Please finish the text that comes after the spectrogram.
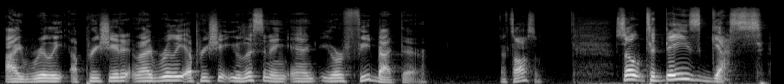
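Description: Guy hosting a design podcast, kinda high voice, goofy and jokey, super casual. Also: expressive, moderate pace, darkish tone. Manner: playful and jokey, self-deprecating asides. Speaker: podcast host. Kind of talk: casual interview, upbeat show intro.

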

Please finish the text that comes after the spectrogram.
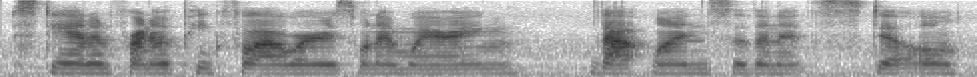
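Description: A young woman hosting a podcast interview, talking in a casual, relaxed way and filling her speech with "like". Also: on the low side, a little slow, slight background noise, poor audio. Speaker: podcast host.

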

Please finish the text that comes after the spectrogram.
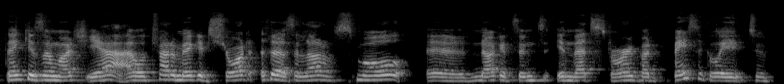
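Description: A woman's voice: mid-range voice, fairly even intonation, moderate pace, few pauses, fairly bright tone. A middle-aged woman from Denmark with a Danish accent, explaining her work earnestly as a podcast guest. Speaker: guest, education consultant. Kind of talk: podcast interview.

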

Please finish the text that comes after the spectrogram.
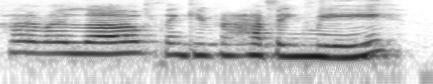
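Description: A woman's voice: high voice, steady tone, moderate pace. A British woman who works as a women's mentor, talking as a podcast guest in a reflective, rambling way, thinking aloud with fillers. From British, raised partly abroad. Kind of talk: casual interview chat. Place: farm home in a village.

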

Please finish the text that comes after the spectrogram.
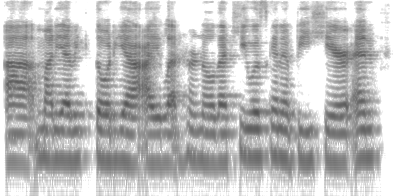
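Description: A woman's voice: low voice, completely flat delivery, moderate pace. A woman hosting a podcast interview, friendly and enthusiastic, talking casually with fillers. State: mother with her son nearby. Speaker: podcast host.

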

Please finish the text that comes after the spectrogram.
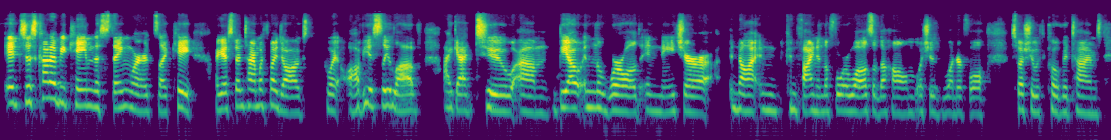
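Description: A woman's voice: fairly low pitch, steady tone, moderate pace, hardly any pauses, fairly bright tone. A woman from Alberta with a Western Canadian accent, chatting informally and ramblingly as a podcast guest. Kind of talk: casual interview chat.

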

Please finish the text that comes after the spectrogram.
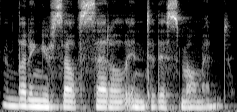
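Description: A woman leading a guided meditation in a soft, gentle, soothing manner with long pauses and breathy phrase endings. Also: fairly low pitch, fairly even intonation.

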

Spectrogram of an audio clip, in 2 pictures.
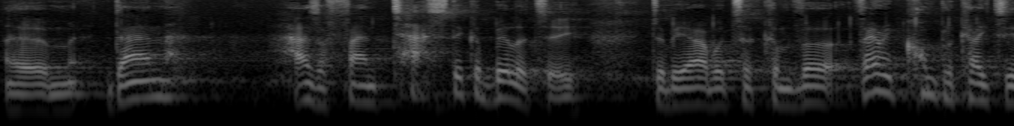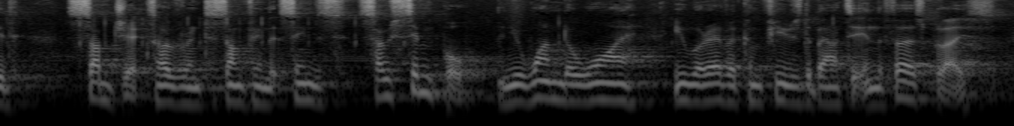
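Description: A man's voice: medium pitch, expressive, moderate pace, warm tone. A man hosting an event, introducing a speaker with frequent hesitations. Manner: hesitant, with many ums and uhs. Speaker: event host. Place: large room with live audience. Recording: long hall reverb.

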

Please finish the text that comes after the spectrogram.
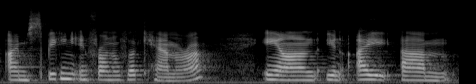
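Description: A woman's voice: mid-range voice, measured pace, fairly bright tone. A woman with a Japanese accent, a native Japanese speaker and English coach, giving chatty business advice to camera and often checking in with "right?". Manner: chatty, repeats "right?" and "like", self-corrections.

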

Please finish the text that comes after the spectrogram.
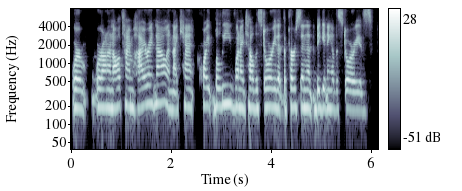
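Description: A woman in her thirties with a French Canadian accent, whose first language is French, talks through her story with candid animation. Her voice sits at a middle pitch and keeps a loose, conversational flow, with "like" scattered through. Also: level tone, fast talker, pushed and bright. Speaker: business coach. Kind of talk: casual interview chat.

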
